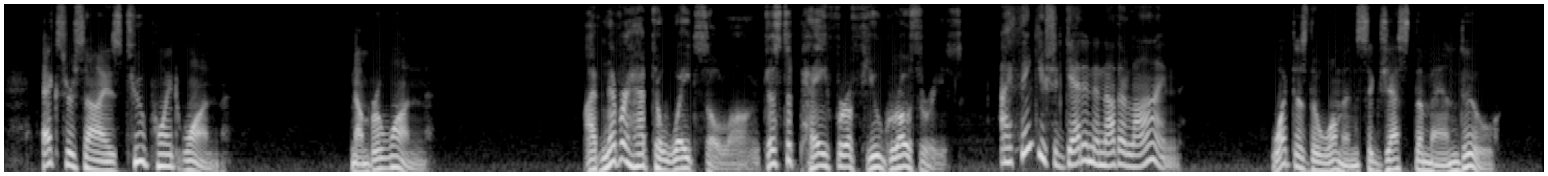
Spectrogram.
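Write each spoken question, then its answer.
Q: What does the woman suggest the man do?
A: Get in another line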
